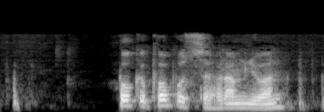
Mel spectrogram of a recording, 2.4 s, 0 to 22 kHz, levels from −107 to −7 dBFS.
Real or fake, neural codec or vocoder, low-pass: real; none; 7.2 kHz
